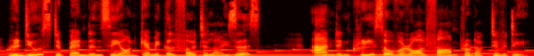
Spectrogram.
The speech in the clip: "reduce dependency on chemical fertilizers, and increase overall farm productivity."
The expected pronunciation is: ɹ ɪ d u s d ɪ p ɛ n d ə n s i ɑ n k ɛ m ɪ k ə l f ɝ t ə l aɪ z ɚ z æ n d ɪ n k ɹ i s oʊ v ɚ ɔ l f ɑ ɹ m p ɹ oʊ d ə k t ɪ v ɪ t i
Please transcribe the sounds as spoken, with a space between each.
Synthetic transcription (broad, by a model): ɹ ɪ d u s d ɪ p ɛ n d ə n s i ɑ n k ɛ m ɪ k ə l f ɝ t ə l aɪ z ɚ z æ n d ɪ n k ɹ i s oʊ v ɚ ɔ l f ɑ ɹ m p ɹ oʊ d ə k t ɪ v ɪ t i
